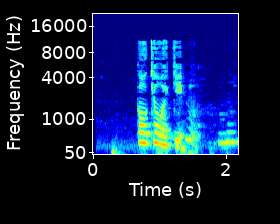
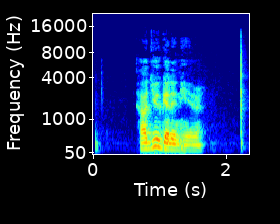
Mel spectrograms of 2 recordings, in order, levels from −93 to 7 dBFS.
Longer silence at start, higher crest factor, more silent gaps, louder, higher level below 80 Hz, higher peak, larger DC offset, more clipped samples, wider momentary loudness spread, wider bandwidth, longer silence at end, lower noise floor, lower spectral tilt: second, 0.25 s vs 0.65 s; about the same, 20 dB vs 20 dB; neither; second, -27 LUFS vs -23 LUFS; first, -52 dBFS vs -66 dBFS; second, -10 dBFS vs -4 dBFS; neither; neither; first, 16 LU vs 13 LU; second, 11.5 kHz vs 14.5 kHz; about the same, 0 s vs 0.1 s; second, -48 dBFS vs -73 dBFS; about the same, -4.5 dB/octave vs -5.5 dB/octave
